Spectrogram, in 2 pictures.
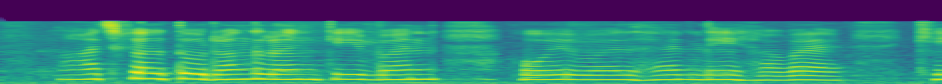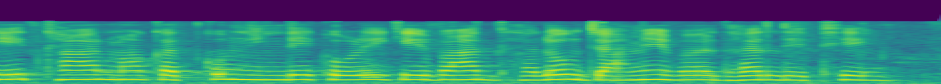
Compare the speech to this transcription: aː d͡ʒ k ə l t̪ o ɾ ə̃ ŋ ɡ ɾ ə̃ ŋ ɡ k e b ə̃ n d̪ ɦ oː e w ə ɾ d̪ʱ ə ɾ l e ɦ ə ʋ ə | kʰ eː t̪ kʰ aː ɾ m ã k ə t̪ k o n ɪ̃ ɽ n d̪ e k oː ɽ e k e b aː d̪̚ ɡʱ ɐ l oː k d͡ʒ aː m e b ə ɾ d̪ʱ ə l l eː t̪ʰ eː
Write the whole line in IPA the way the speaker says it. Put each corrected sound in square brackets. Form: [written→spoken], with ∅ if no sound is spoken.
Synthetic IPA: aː d͡ʒ k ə l t̪ o ɾ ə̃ ŋ ɡ ɾ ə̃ ŋ ɡ k e b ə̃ n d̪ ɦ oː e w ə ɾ d̪ʱ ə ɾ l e ɦ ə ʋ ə | kʰ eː t̪ kʰ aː ɾ m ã k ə t̪ k o n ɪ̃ [ɽ→∅] n d̪ e k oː ɽ e k e b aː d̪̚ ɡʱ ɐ l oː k d͡ʒ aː m e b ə ɾ d̪ʱ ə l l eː t̪ʰ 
